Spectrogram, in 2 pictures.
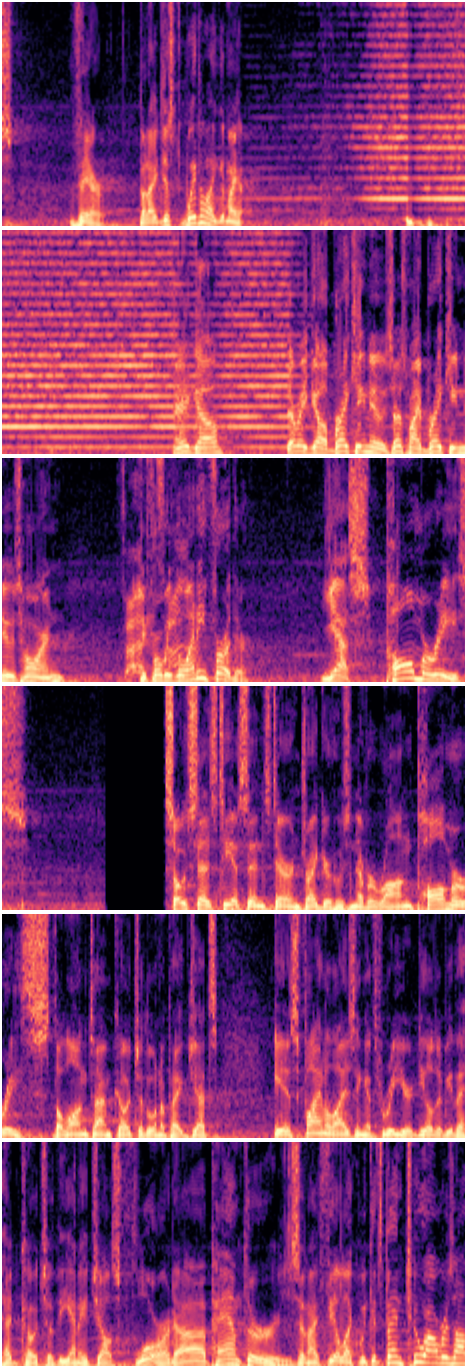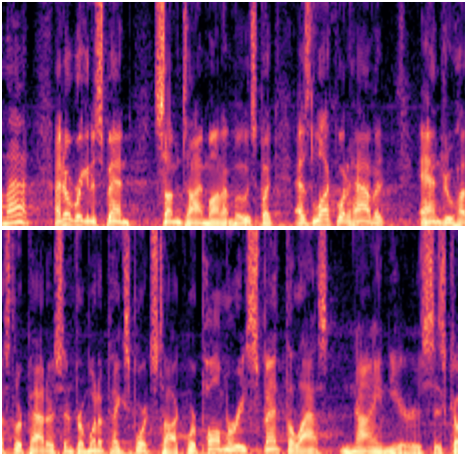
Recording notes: Coming to you live from Calgary, Alberta at the Grey Eagle Resort and Casino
